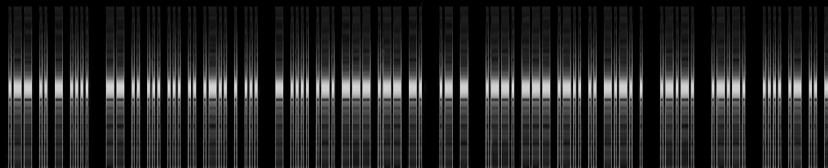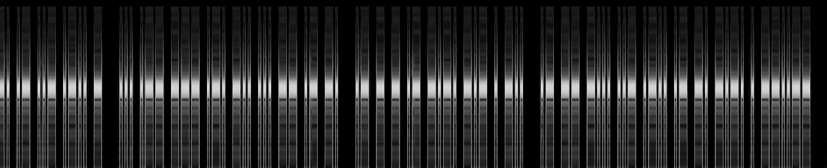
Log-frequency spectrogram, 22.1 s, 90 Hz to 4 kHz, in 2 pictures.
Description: Morse code, heard as a keyed tone, about 36 wpm, 550 Hz. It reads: WITH MISSILES THROWN AT POLICE <AR> <AR> HAINAULT SWORDSMAN ATTACKED AMBULANCE,
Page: news headlines in morse code at 35 wpm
